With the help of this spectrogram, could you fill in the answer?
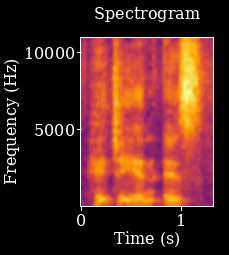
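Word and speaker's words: हंस: see here this is h a n s huns huns you'll know exactly where to pronounce this hans the sound will come through the nose and the mouth so this is a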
